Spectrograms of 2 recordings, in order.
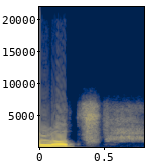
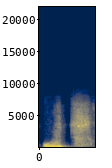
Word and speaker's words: Łódź: no sé pronunciarlo bien, yo digo Lodz porque está en castellano escrito así, que es Utz, creo que es como Sí, tú, sí, sí, es como se Łódź. debería decir, exacto.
